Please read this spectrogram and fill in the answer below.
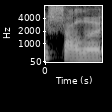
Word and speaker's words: Shala: name is sham Shala it rhymes with Hala so that's it's dorky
